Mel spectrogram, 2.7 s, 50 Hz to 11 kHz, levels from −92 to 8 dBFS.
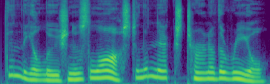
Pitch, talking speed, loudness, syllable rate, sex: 200 Hz, 265 wpm, -14 LUFS, 5.5 syllables/s, female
